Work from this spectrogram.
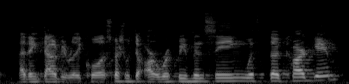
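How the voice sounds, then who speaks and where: A man speaks over noticeable background noise. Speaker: card game YouTuber. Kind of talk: casual commentary video. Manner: fast. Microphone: echo in the video.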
